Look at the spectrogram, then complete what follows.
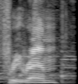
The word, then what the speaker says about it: Frieren: new reaction series uh I've been told to pronounce this freeram so it might come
